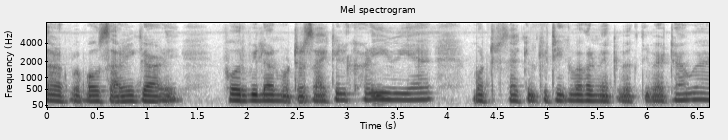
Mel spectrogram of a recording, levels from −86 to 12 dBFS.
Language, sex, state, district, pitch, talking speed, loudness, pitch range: Hindi, female, Punjab, Pathankot, 160 Hz, 190 wpm, -17 LUFS, 150-175 Hz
